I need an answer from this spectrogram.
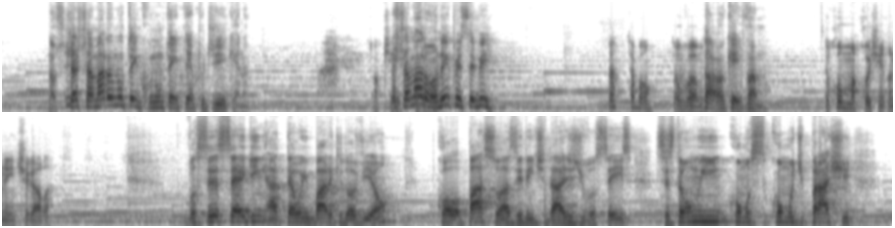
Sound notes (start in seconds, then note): none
